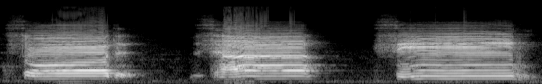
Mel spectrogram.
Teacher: জিহ্বার আগা সামনের নিচের 2 দাঁতের আগার সঙ্গে লাগাইয়া সদ ঝা সিন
